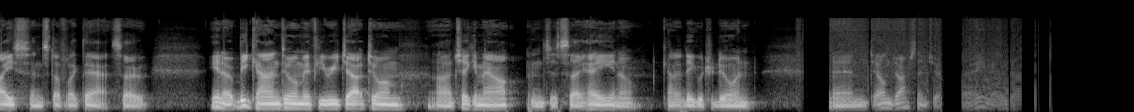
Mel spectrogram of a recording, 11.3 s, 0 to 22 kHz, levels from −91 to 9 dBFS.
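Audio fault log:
5.07–5.12 s and 5.59–5.63 s: short stall from a late packet. Twice a packet arrived late and the jitter buffer ran dry. The receiver held the last sound for about 23 ms and then about 16 ms, and playback picked up where it left off, so nothing is lost. The held sound is stretched. On a spectrogram the harmonics run flat and unchanged for a moment. In the waveform, the held sound repeats before the signal resumes.
5.30–5.38 s and 6.79–6.83 s: short concealed packet loss. Each time about 20 ms of audio never reached the decoder. The receiver extended the preceding sound, about 23 ms of invented signal, then crossfaded into the real audio. At 5.30 s the patch also adds about 10 ms of extra length. The result is a brief smear or wobble. A spectrogram shows a blurred, slightly wrong stretch with a soft seam. The waveform has a smoothed segment that lacks fine detail.
7.97–11.35 s: truncation distortion on a fade. 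The fade-out begins near 8 s, and the gain stage keeps only about 7 bits with no dither. As the level drops toward the smallest step, the waveform breaks into coarse square stairs. It sounds gritty at the quiet end. A spectrogram shows a broadband grainy haze and scattered vertical flecks instead of a clean taper. The Opus call path limits the band near 12 kHz.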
